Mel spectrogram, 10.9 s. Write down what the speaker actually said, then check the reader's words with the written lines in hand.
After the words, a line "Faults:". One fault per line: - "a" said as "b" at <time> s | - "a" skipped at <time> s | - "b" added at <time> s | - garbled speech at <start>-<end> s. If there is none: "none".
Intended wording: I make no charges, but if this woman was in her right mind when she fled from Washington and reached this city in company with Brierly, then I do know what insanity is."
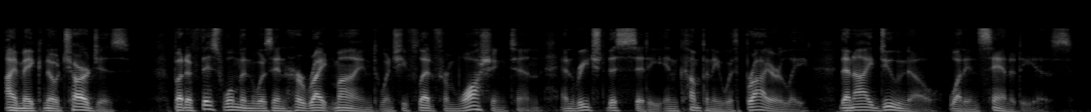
I make no charges, but if this woman was in her right mind when she fled from Washington and reached this city in company with Brierly, then I do know what insanity is."
Faults:
none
